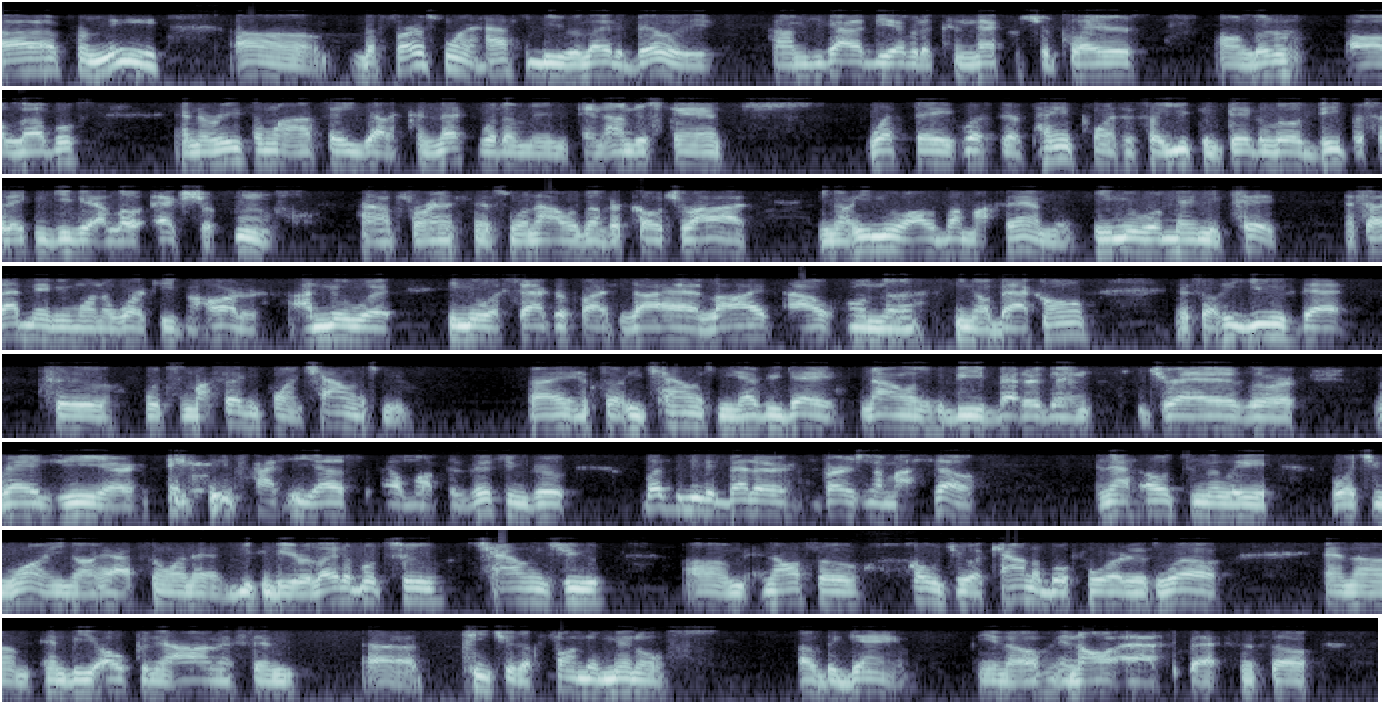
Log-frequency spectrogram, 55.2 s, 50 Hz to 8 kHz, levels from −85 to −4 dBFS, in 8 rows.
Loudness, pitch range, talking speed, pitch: -25 LUFS, 90-105 Hz, 230 wpm, 95 Hz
